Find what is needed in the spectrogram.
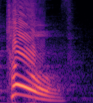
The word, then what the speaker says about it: tov: It's pronounced with a V. Tov. We see the B and we want to pronounce it in English. But if you see a B with a line underneath it, that's a V sound in Hebrew.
